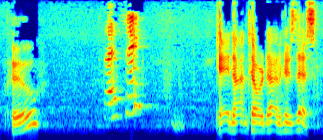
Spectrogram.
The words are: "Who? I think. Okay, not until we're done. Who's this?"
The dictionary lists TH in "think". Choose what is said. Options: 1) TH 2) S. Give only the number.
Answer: 2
